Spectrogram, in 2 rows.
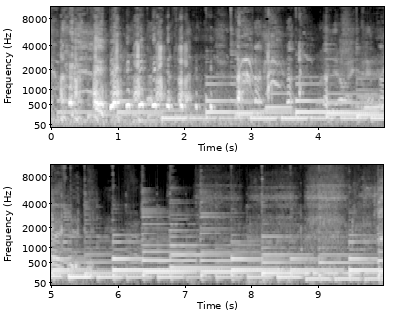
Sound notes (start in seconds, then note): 0.0 all three laugh hysterically; 2.9 coughs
